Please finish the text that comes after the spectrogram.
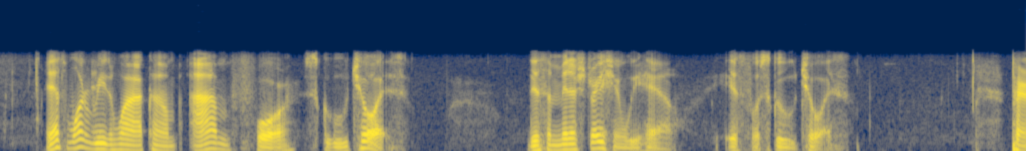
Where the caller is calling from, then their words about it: Midwest, United States; I'm calling from the Midwest.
